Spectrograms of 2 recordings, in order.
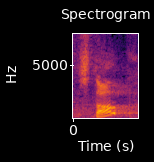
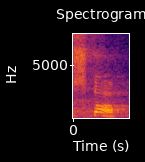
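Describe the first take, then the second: First: It is said as a gentle suggestion. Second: It is said as a firm command.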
